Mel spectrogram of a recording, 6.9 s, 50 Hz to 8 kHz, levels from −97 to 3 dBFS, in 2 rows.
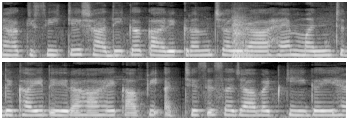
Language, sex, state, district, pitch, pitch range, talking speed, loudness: Hindi, female, Chhattisgarh, Balrampur, 225 Hz, 220-230 Hz, 190 wpm, -15 LUFS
